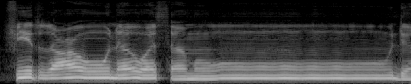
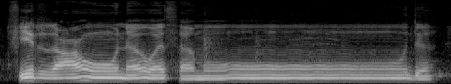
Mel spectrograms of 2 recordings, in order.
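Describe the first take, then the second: The two takes are said the same way.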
